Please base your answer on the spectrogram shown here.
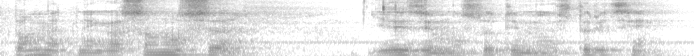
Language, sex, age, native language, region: Slovenian, male, 50-59, Slovenian, Drava region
